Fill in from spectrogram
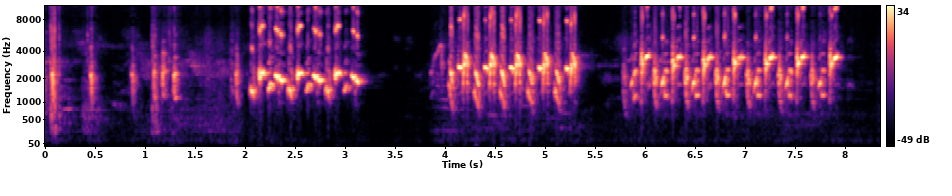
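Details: Yellow-vented bulbul in a long rapid 'ropel' fighting song, used as a lure to make other bulbuls sing; a few scattered notes open, then three bursts of fast, chattering, buzzy notes with short pauses between.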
